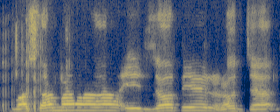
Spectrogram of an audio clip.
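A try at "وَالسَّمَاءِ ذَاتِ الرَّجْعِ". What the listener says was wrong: Di sininya coba kalau ada huruf yang bertasydid Pak ya, huruf bertasydid jadi ada penekanannya pada huruf tersebut. Wasama, wassa, wassama idzatir roja.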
